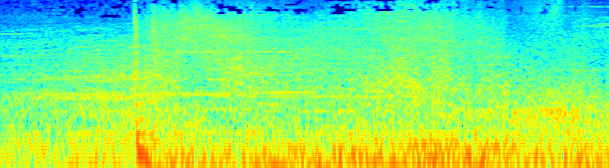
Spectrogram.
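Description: A magic blast bursts with a sudden whoosh and a crackling roar.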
